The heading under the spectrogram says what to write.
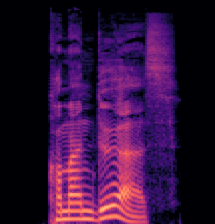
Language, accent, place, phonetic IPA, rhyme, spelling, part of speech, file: German, Germany, Berlin, [kɔmanˈdøːɐ̯s], -øːɐ̯s, Kommandeurs, noun, De-Kommandeurs.ogg
- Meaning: genitive singular of Kommandeur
